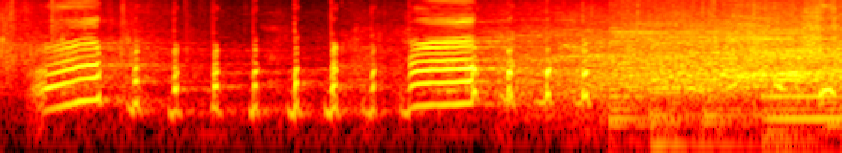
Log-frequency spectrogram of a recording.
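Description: Chicken clucking: a rising squawk, a quick run of short clucks, a second rising squawk and a few more clucks. Music comes in about three seconds in.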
